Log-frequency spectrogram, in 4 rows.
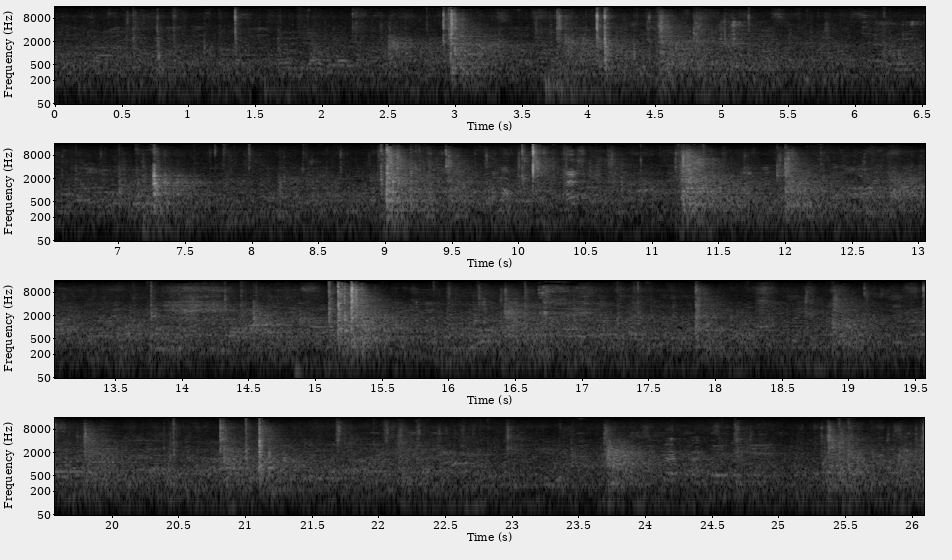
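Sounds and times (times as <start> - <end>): murmur of voices: 0.0 - 26.0.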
